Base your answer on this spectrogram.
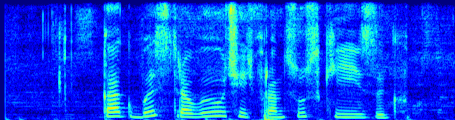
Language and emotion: Russian, neutral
